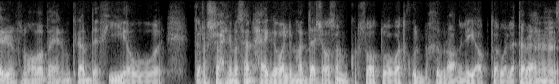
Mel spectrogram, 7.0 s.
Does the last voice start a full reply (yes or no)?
yes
